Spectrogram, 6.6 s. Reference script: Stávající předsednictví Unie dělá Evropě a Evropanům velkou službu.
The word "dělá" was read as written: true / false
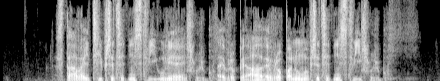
false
